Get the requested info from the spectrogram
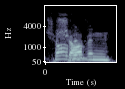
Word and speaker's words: Chauvin: Is it Derek Chauvin? – Chauvin trial.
